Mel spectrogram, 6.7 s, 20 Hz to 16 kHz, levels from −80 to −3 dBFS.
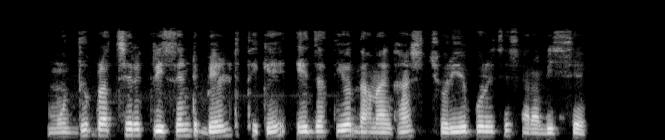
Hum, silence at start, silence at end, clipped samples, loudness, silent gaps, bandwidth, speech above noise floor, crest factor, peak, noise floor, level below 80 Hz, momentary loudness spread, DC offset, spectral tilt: none; 0.5 s; 0.8 s; under 0.1%; -18 LUFS; none; 7.2 kHz; 70 dB; 16 dB; -2 dBFS; -87 dBFS; -62 dBFS; 7 LU; under 0.1%; -5.5 dB/octave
